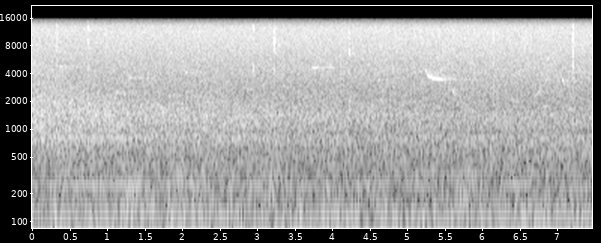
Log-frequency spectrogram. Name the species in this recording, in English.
Gray Catbird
